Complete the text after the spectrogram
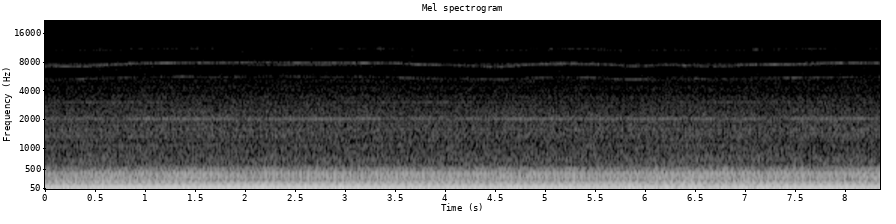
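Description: A truck engine drones steadily at a low pitch while driving.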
